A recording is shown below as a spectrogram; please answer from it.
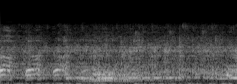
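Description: Studio audience applauding, heard through a TV speaker, with some voices mixed in.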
